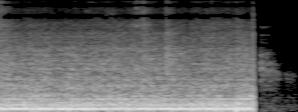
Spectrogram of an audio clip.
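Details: Amana/Whirlpool dryer that would not turn on, after checking the fuse, plugging back in and pressing start; steady low motor hum with drum rumble for about two seconds, then stops. Dryer motor starts and runs normally.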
